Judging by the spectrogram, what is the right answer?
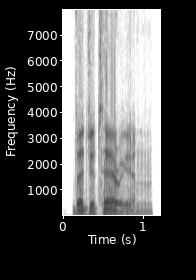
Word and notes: vegetarian: British English

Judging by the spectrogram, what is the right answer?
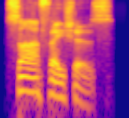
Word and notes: scire facias: British English

